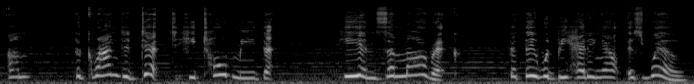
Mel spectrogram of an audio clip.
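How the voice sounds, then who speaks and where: Woman acting young female wood elf, high lilting pitch, timid, earnest, hesitant, polite, fantasy game roleplay, music behind.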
